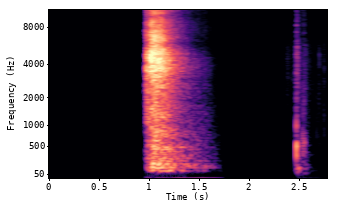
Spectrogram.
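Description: A heavy metal door creaks and swings open.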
